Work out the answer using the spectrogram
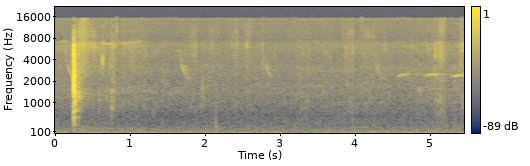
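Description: Quiet rural outdoor ambience with faint bird calls, ending in a run of short, high, evenly pitched notes. A single sharp click about a quarter second in is the loudest sound.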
